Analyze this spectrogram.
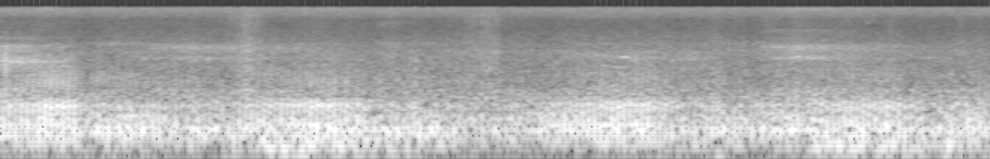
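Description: Domestic cat purring close to the microphone while being stroked: a steady low rumble that swells and eases every couple of seconds.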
